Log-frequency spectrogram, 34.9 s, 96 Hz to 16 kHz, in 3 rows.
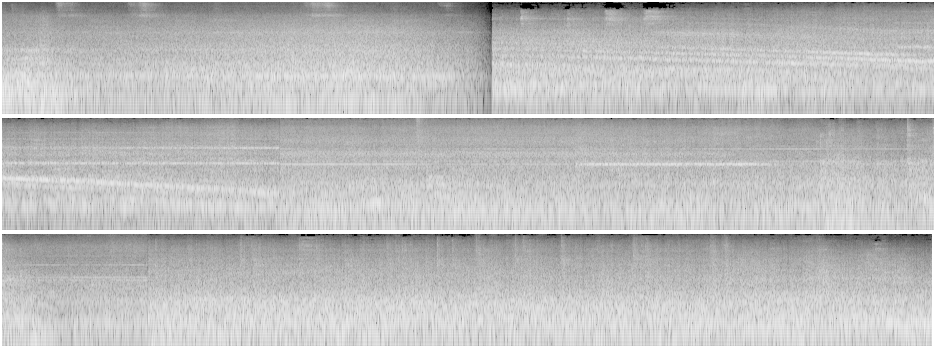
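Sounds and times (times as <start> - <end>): loud train rumble: 0.0 - 34.9
train clunks: 21.8 - 24.6.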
